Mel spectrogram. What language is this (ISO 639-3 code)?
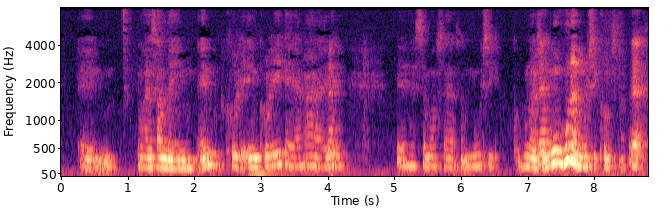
dan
